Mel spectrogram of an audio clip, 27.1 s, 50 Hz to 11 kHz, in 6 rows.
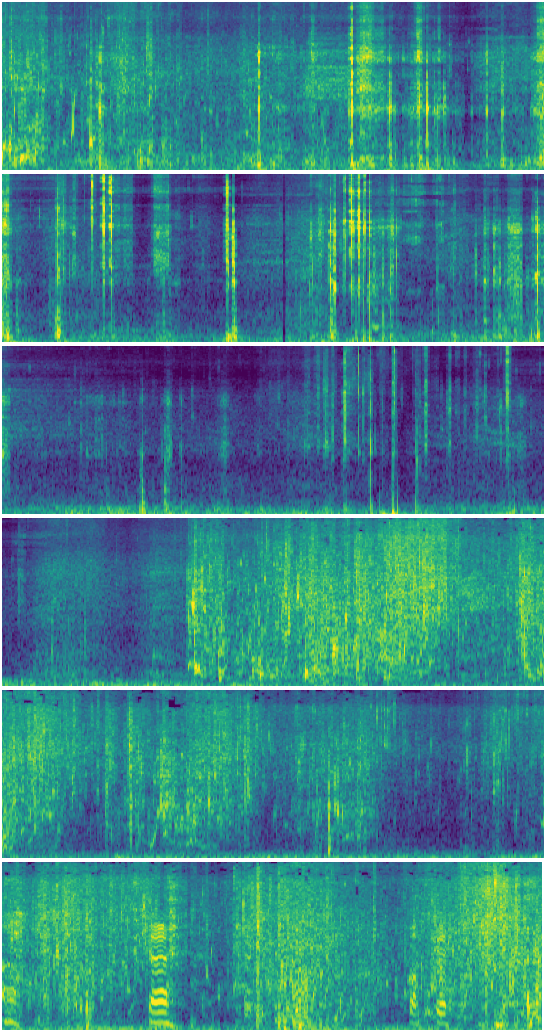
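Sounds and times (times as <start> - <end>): water sloshing and splashing: 0.0 - 6.2, 12.0 - 27.0.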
